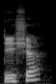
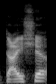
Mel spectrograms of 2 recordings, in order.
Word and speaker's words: Disa: the audio book uh the pronunciation is disa rather than I've been saying Daisha up to now um but it's a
